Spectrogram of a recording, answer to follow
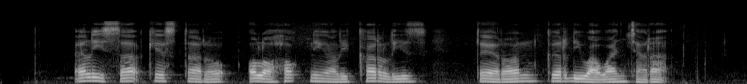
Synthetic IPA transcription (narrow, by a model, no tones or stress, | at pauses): ʔɛlisakɛst̪aɾɔ | ɔlɔhɔk̚niŋalikʰarlis | t̪ɛɾɔnkɨrdiwawaɲt͡ʃaɾa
